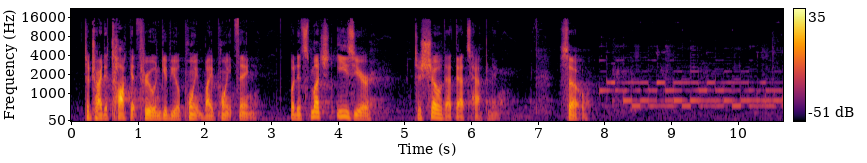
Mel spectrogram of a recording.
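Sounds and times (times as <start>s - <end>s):
speech: 0.2s - 4.6s, 5.2s - 6.5s, 7.4s - 7.8s
mobile phone ringtone with repeating electronic notes: 7.9s - 10.6s.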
